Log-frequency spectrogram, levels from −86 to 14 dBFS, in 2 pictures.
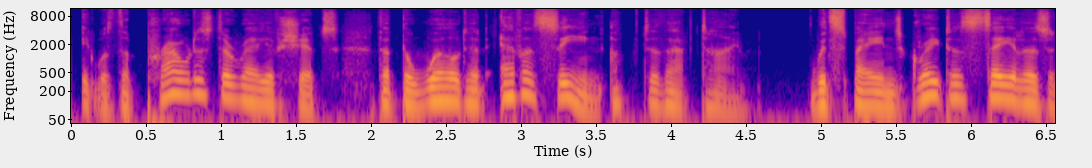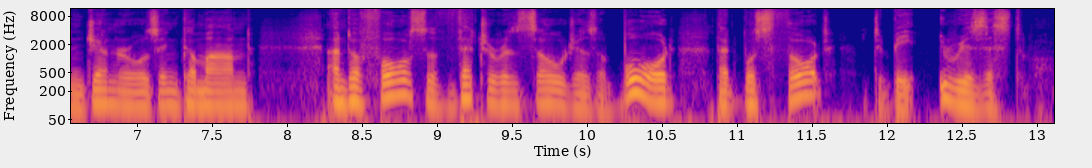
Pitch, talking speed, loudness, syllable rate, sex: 110 Hz, 175 wpm, -19 LUFS, 5.0 syllables/s, male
